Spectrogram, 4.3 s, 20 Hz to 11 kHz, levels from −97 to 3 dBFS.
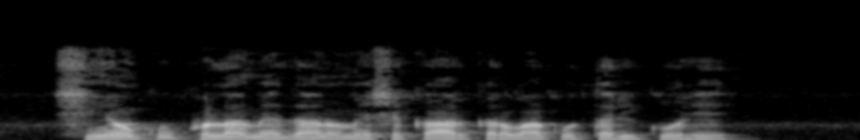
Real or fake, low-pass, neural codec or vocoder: real; 7.2 kHz; none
